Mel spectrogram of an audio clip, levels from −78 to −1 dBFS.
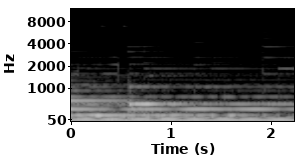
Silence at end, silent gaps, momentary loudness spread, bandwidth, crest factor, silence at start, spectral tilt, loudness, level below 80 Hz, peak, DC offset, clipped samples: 0 s; none; 4 LU; 3.9 kHz; 12 dB; 0 s; -11.5 dB/octave; -28 LUFS; -30 dBFS; -14 dBFS; under 0.1%; under 0.1%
